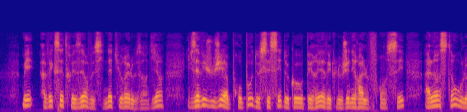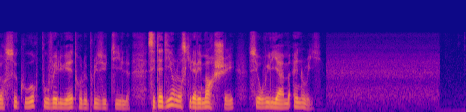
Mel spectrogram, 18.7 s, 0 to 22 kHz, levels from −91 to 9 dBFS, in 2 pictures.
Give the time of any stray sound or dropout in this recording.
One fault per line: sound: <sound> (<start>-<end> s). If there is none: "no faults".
no faults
